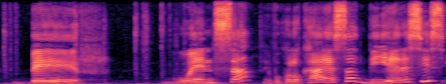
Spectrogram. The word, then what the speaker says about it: vergüenza: E se eu quiser fazer esse som de gui, eu vou colocar também a diéresis em cima desse U, por exemplo, como na palavra pinguino. Então, vergüenza é vergonha e pinguino é pinguim.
